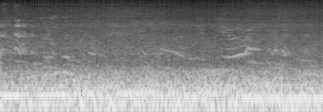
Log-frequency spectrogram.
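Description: Steady low rumble of wind buffeting the microphone, with faint voices and laughter heard over it a few times.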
